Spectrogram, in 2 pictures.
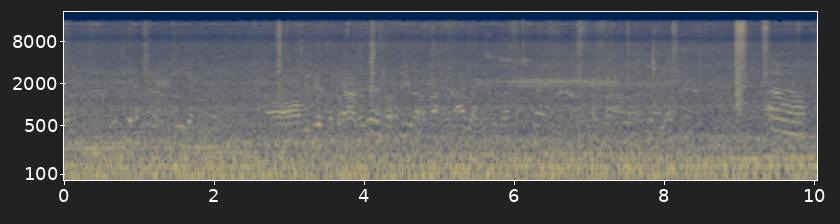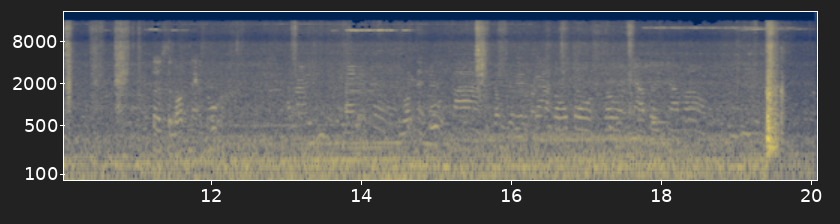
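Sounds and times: voices talking: 0:00.0 - 0:10.1, 0:10.7 - 0:20.0.

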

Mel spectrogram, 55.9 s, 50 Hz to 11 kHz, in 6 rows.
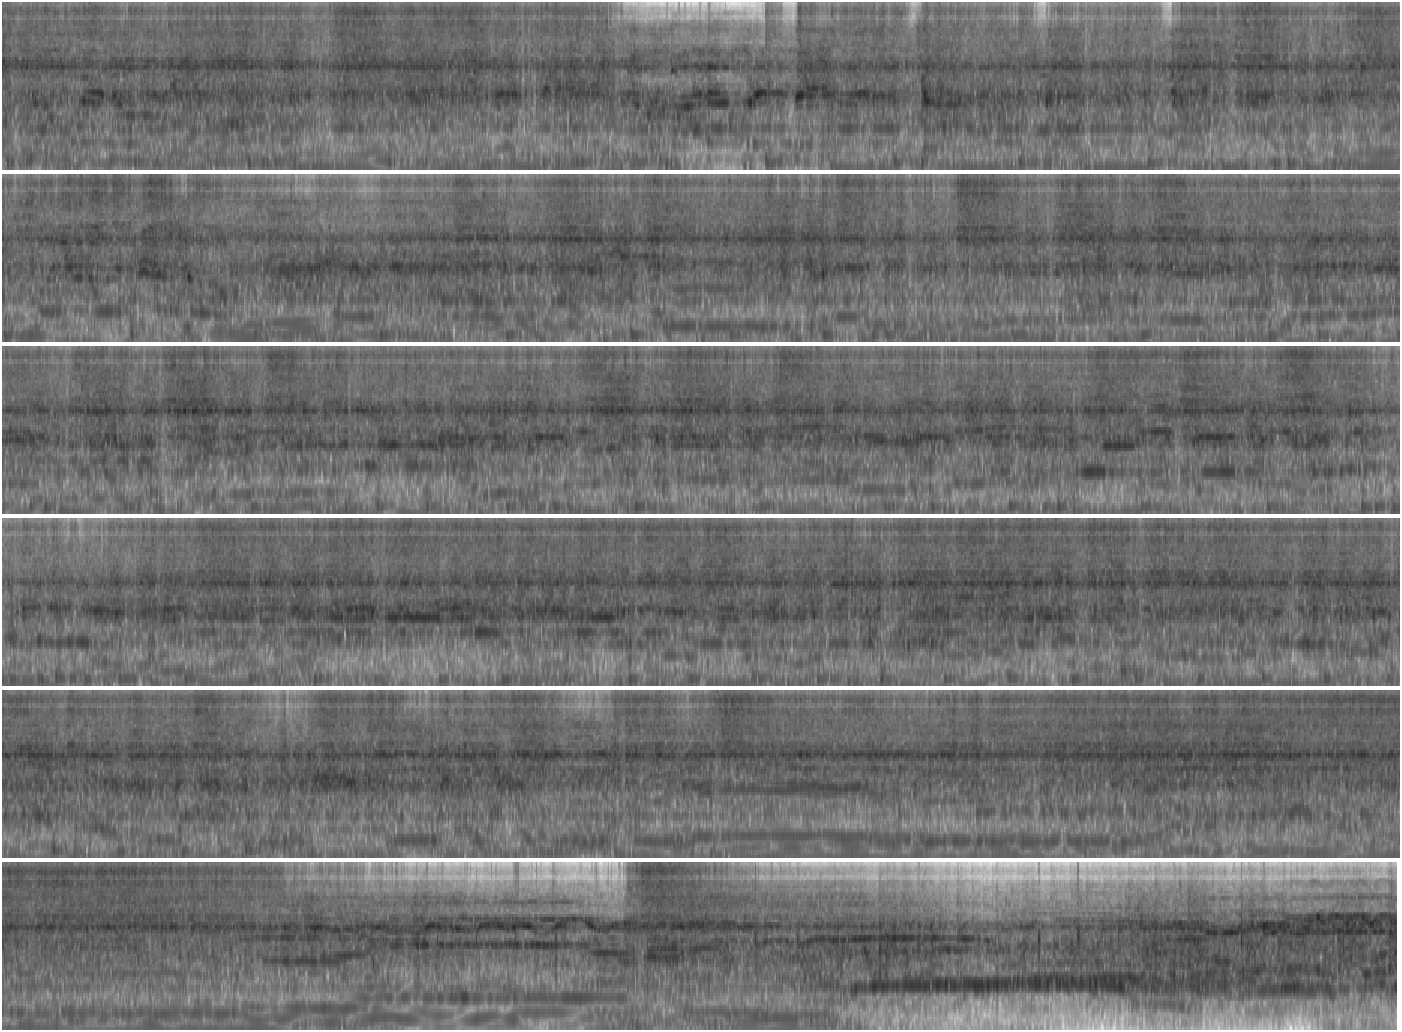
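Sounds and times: rock band playing: 0:00.0 - 0:55.9.

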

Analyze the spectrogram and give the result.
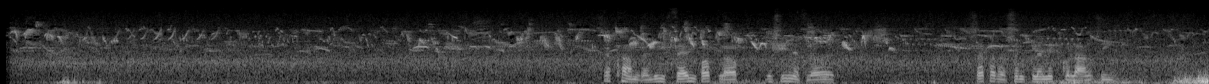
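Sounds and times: outdoor hiss: 0:00.1 - 0:12.0
songbirds chirping and trilling: 0:00.1 - 0:12.0.

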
